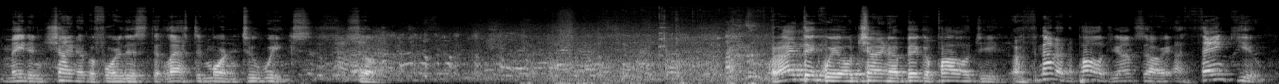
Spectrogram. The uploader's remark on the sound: A great episode from the streets and comedy clubs of Boston.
